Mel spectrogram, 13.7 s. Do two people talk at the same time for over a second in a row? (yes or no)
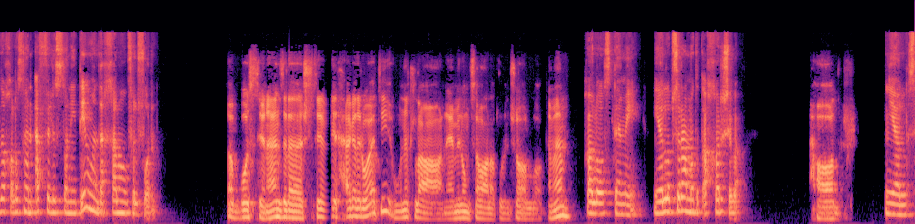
no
